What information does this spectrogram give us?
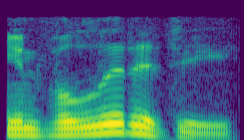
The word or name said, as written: invalidity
